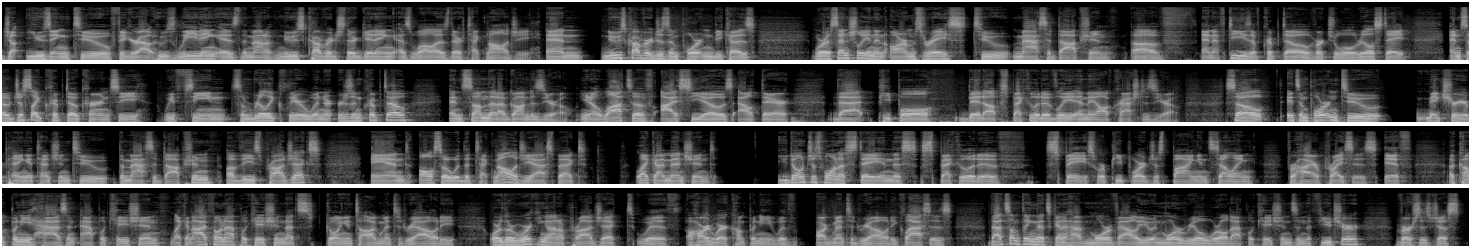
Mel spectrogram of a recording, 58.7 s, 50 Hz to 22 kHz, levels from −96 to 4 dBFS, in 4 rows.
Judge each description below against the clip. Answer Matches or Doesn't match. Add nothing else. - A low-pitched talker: Matches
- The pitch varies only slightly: Doesn't match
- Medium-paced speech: Matches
